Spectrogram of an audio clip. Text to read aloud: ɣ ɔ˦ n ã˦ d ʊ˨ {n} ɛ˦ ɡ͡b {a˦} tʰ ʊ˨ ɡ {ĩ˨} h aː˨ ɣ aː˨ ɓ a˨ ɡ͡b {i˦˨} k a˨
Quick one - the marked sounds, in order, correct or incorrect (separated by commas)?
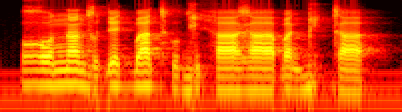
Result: incorrect, correct, correct, incorrect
